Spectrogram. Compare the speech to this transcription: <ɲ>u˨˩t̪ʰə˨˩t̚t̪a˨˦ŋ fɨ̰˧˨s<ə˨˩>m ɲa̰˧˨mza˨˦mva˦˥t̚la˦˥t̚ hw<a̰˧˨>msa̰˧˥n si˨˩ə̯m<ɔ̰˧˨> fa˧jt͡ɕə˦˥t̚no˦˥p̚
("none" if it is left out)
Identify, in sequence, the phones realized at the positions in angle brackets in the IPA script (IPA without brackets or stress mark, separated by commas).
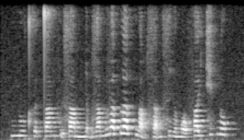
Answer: ɲ, a˨˩, a̰˧˨, ɔ̰˧˨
